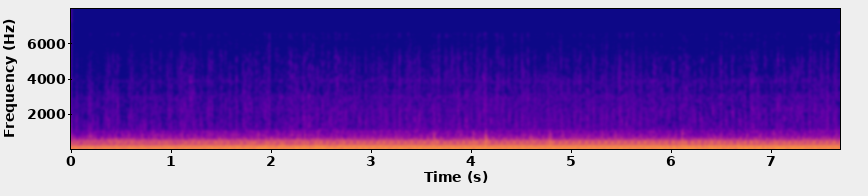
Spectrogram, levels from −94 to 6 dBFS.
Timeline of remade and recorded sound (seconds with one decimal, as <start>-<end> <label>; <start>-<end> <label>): 0.0-1.4 recorded; 1.4-2.7 remade; 2.7-5.8 recorded; 5.8-7.3 remade; 7.3-7.7 recorded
